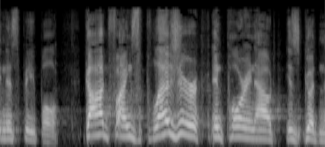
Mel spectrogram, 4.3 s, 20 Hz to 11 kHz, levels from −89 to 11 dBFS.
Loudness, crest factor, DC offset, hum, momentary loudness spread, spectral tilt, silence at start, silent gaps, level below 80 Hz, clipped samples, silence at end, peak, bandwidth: -20 LUFS; 18 dB; under 0.1%; none; 12 LU; -5 dB/octave; 0 s; none; -72 dBFS; under 0.1%; 0 s; 0 dBFS; 9.4 kHz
